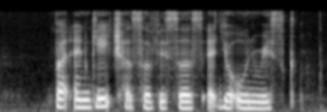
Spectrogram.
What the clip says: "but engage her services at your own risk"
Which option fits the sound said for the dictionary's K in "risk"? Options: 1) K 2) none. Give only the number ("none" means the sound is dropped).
1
